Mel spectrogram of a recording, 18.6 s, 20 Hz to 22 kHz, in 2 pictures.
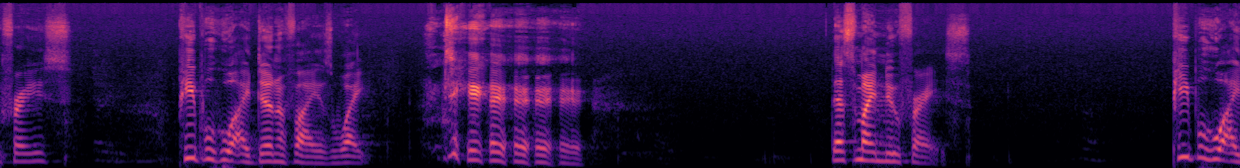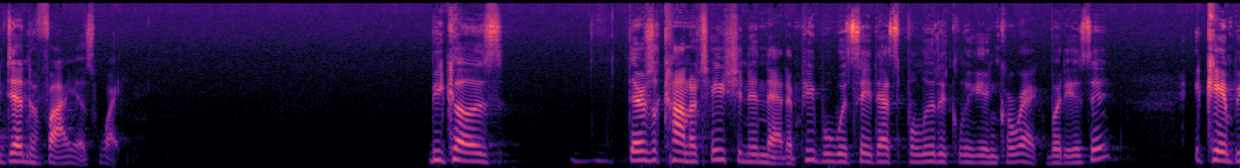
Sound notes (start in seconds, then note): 3.2 laughing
